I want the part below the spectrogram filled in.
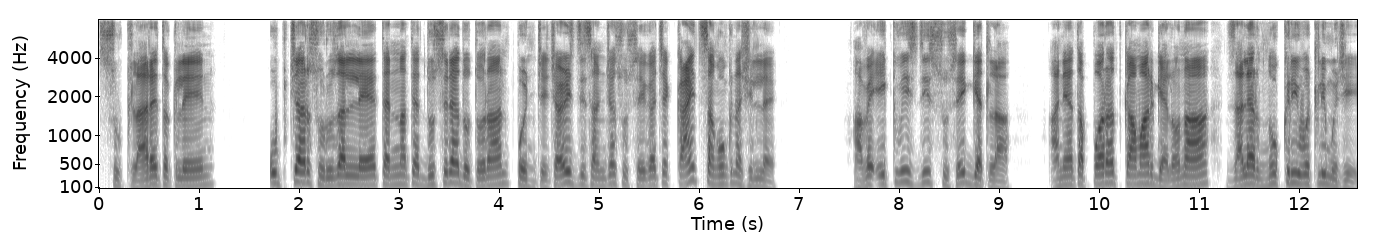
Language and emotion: Goan Konkani, angry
